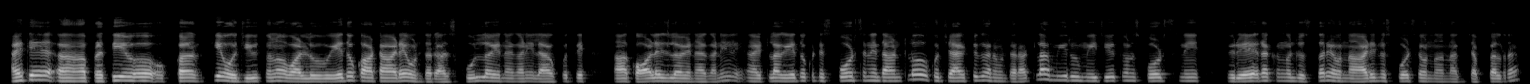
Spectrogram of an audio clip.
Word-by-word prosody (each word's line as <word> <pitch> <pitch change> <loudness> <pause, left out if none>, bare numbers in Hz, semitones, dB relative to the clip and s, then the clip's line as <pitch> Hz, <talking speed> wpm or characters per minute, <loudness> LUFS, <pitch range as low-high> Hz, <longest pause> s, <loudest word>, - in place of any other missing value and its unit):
అయితే 180 +5 +6 0.3
ఆహ్, 150 0 +4
ప్రతి 150 +5 +3 0.4
ఒక్కరికి 150 +2 +2
ఒక 155 - +6
జీవితంలో, 155 +3 0
వాళ్ళు 140 -1 +3 0.2
ఏదో 175 +4 +2
ఒక 180 - -2
ఆట 155 0 0
ఆడే 155 +3 +4
ఉంటారు. 135 -1 -4
అది 125 0 -5
స్కూల్‌లో 155 +5 -1
అయినా 150 -2 -3
గాని, 140 +1 -5
లేకపోతే 130 +3 -2 0.4
ఆహ్, 140 0 +3
కాలేజ్‌లో 150 +2 +3
అయినా 135 -1 -4
గాని, 130 +6 -7 0.4
ఇట్లా 155 +2 0
ఏదో 155 +3 -3
ఒకటి 165 0 -8
స్పోర్ట్స్ 180 +3 -2
అనే 180 0 -4
దాంట్లో 165 +8 -2 0.2
కొంచెం 165 -2 -2
యాక్టివ్‌ 155 +4 -4
గానే 165 -3 -4
ఉంటారు. 140 -1 -4
అట్లా 235 +9 +1
మీరు 195 -1 -2
మీ 165 - -2
జీవితంలో 175 +1 -4
స్పోర్ట్స్‌ని 165 0 -4 0.4
మీరు 150 0 +1
ఏ - - +6
రకంగా 170 -2 -5
చూస్తారు? 145 +6 -3
ఏమన్నా 145 -3 -2
ఆడిన 155 +2 -2
స్పోర్ట్స్ 150 0 -3
ఏమన్నా 140 -2 -8
నాకు 125 -1 -11
చెప్పగలరా? 140 +7 -4
155 Hz, 180 wpm, -27 LUFS, 145-170 Hz, 0.4 s, అయితే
